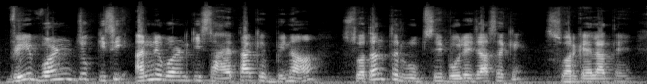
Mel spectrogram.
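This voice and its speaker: A man's voice: on the high side, bright, forceful tone. Man teaching, asking and answering himself. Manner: asks questions and answers them himself; draws out example sounds slowly. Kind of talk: classroom lesson.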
